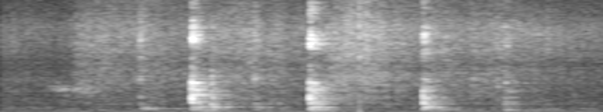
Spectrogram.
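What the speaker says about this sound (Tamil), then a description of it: "மசாலா பல்ஸ் பண்ணி வச்சுருக்கோம், இதை சேர்த்து வதக்கிக்கலாம்" Spice masala and peeled, cut yellow sweet potato are sautéed in a pan. A soft sizzle runs underneath while a spoon stirs and scrapes in several sharp strokes, close and alone with no voices.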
